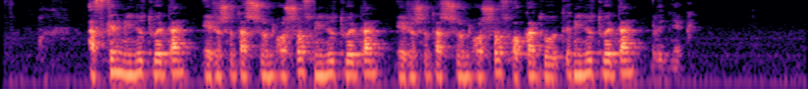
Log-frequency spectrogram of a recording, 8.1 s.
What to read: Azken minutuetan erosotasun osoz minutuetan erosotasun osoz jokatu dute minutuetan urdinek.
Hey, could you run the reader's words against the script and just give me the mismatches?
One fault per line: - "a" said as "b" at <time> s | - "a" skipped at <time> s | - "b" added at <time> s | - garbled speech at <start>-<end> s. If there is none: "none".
none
